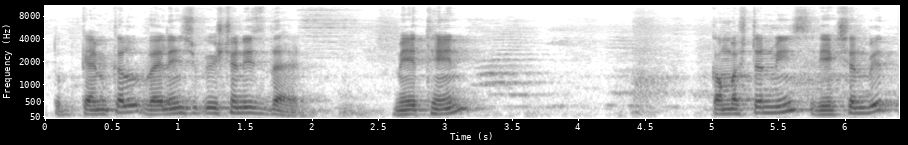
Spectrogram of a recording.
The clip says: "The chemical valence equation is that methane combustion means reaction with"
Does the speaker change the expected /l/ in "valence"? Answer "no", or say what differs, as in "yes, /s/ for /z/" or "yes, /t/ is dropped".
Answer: no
